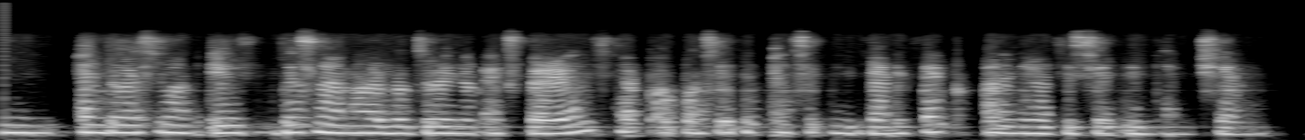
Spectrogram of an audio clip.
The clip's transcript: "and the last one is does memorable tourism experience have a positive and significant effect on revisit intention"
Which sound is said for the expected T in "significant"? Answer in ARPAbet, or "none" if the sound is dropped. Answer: none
